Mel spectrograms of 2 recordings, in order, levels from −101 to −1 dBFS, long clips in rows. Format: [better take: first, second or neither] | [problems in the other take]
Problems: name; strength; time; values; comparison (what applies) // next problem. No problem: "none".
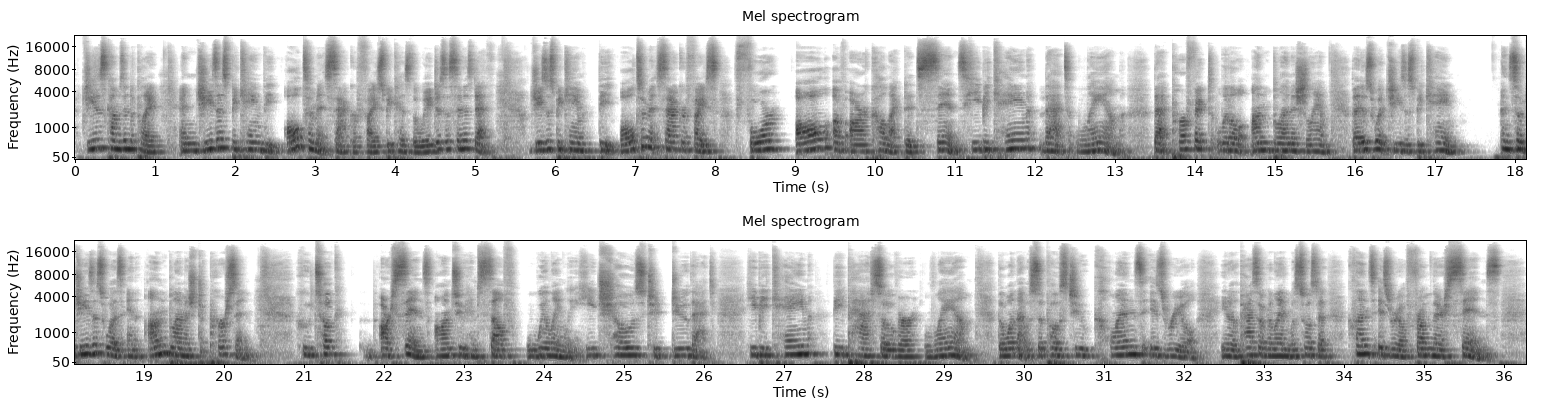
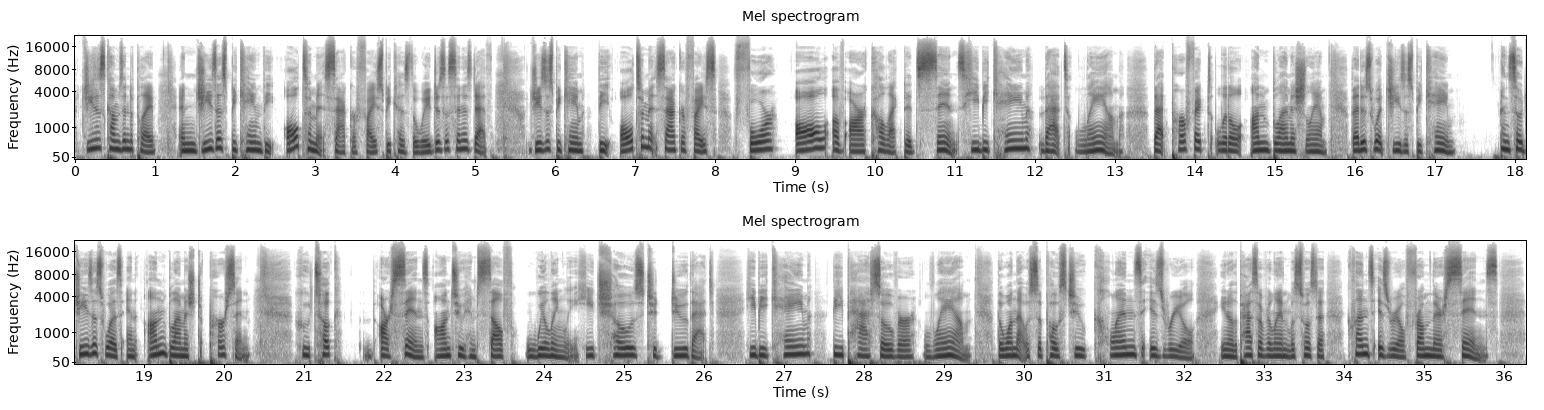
second | off-mic speech; far // room echo; very slight; dies away in 0.3 s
